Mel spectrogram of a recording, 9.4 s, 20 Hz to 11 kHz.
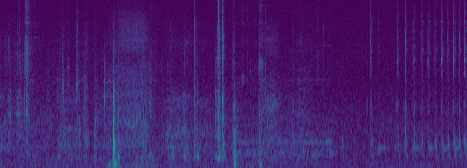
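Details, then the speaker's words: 2021 Honda Forza 125 scooter, 35,000 miles: sharp dry rapid clicks from down near the battery with the key on, but it never cranks; no crank, no start, cause being investigated. "So this is a 125 Forza 2021 and it's making a clicking noise."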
